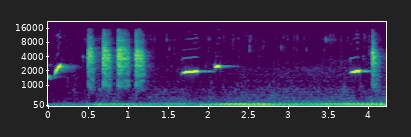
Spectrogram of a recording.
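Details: White-rumped shamas, a spotted juvenile and an adult, singing in a clear open 'ngeplong' style for training captive birds: a few short rising whistles between bursts of dry crackling clicks, over a steady low hum.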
